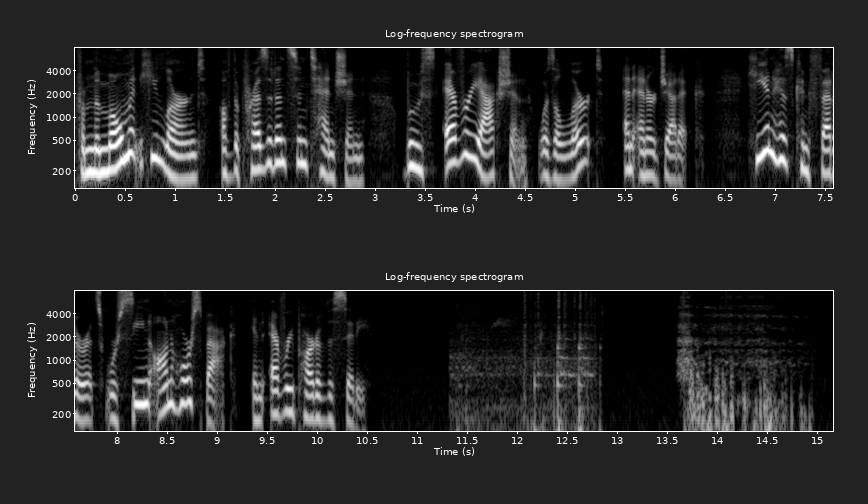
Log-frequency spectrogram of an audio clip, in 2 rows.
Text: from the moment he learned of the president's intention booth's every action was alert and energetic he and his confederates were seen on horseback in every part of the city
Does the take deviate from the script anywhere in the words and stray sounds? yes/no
yes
